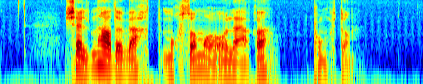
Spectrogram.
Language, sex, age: Norwegian, male, 24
